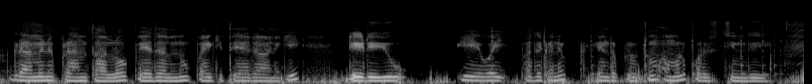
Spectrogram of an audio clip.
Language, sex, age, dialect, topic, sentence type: Telugu, male, 18-24, Central/Coastal, banking, statement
